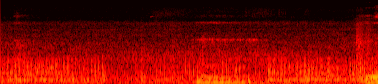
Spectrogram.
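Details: Stertor in a cat: low, rumbling, rattly snoring-like breathing from noisy upper-airway breathing.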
